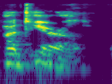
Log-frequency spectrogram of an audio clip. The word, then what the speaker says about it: Terrell: Terrell or Terrell? How should I say that, Brian? – Terrell. – Terrell, okay.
